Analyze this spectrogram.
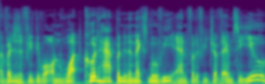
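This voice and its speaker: Over noticeable background noise, a man speaks fairly quickly with a fairly high pitch and lively intonation. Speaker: podcast host. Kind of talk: casual chat.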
